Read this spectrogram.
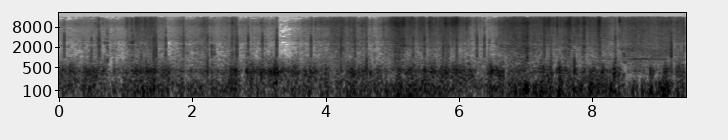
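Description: Ice crackles softly as a man handles a net.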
